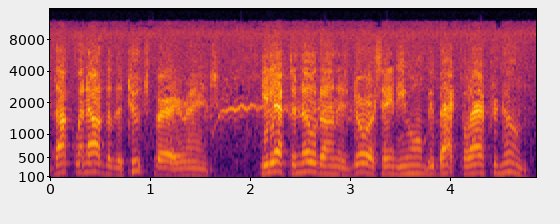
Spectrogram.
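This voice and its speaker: Earnest cowboy sidekick, high voice, rural American drawl, folksy and deferential, old radio western, slight hiss. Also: male voice, a little fast, fairly bright tone. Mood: anxious. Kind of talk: 1950s western radio drama acting. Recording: noisy old radio broadcast recording.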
